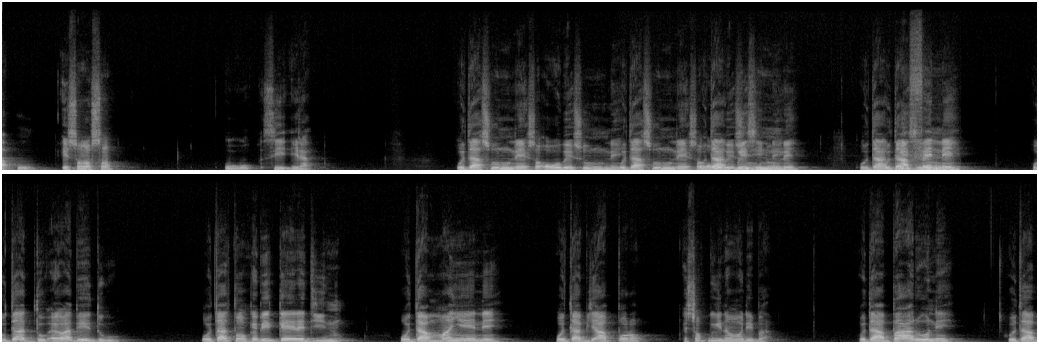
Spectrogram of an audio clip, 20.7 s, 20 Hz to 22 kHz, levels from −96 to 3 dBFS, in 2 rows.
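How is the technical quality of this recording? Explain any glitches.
One glitch affects the recording. From 6.17 to 9.59 s a doubled audio track appears. A second, equally loud copy of the speech lags by about 1.5 s and starts and stops abruptly, likely from a second, slower capture path.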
